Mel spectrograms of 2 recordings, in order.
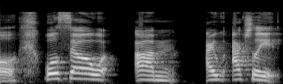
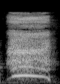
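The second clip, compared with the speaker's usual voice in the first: excited gasp. Retold or imitated. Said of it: "every morning she'd be like".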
